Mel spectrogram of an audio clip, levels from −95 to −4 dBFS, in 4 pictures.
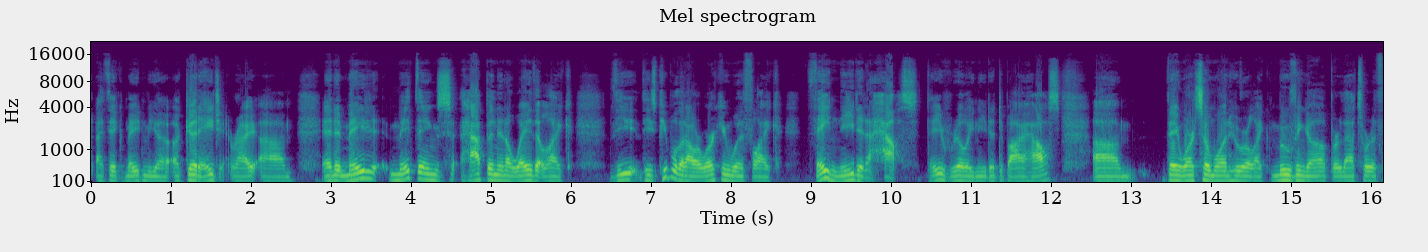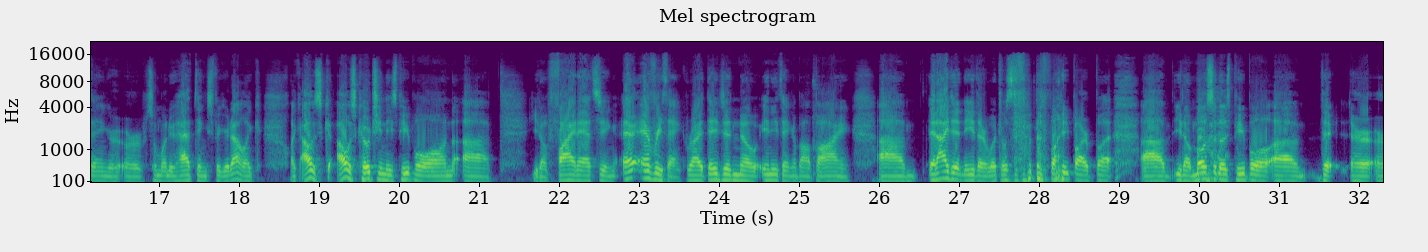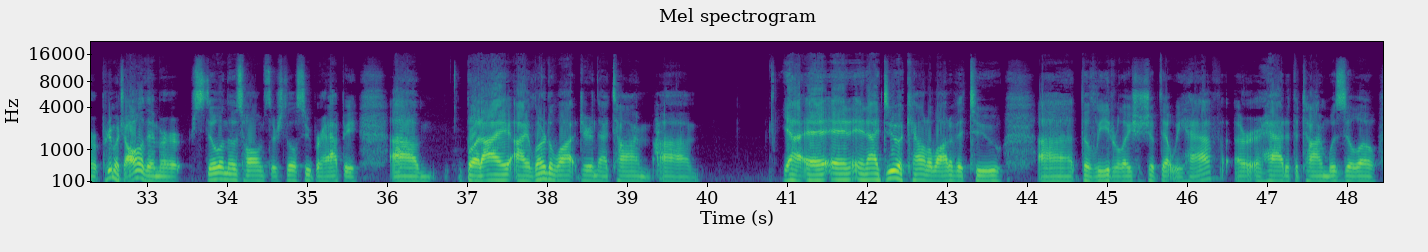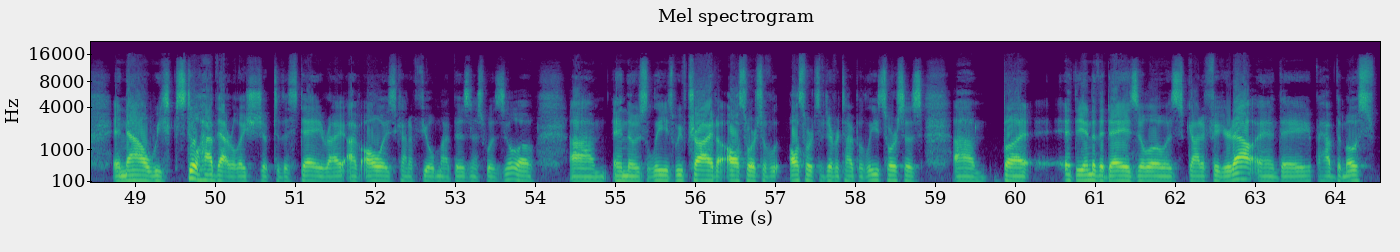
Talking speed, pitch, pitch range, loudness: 200 wpm, 110 Hz, 105-120 Hz, -27 LUFS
